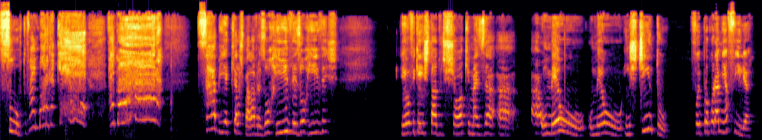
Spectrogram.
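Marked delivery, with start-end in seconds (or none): 0.0-3.3 mock bellowed furious yell, very high and climbing. Retelling how a man threw her out, imitating him yelling. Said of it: "aos berros, aos berros".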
